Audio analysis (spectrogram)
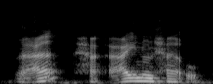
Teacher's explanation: on va sentir au milieu de la gorge, en fait, là où ça va frotter, c'est a et ha.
